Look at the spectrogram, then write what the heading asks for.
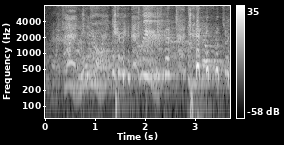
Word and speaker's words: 김용현: 김용현. Not 김영현. 김용현. Please. Be careful to pronounce his name, okay?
